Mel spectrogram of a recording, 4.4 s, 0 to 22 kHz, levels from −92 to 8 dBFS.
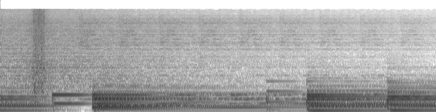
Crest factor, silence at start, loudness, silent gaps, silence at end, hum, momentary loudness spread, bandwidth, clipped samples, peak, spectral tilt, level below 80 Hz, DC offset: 16 dB; 0 s; -23 LUFS; none; 0 s; none; 11 LU; 16 kHz; under 0.1%; -6 dBFS; -5 dB/octave; -36 dBFS; under 0.1%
